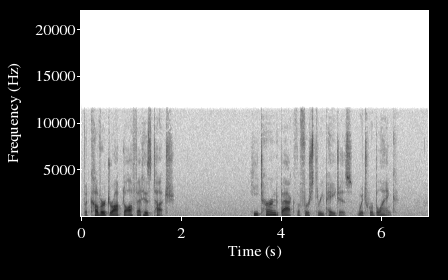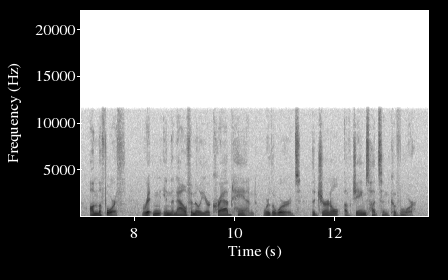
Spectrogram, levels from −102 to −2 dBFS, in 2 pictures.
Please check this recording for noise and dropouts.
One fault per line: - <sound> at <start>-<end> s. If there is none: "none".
none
